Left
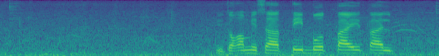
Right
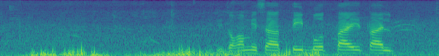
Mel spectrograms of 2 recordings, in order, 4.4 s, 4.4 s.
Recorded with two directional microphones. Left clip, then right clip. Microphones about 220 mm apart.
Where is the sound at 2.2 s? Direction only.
15° left (ahead or behind).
